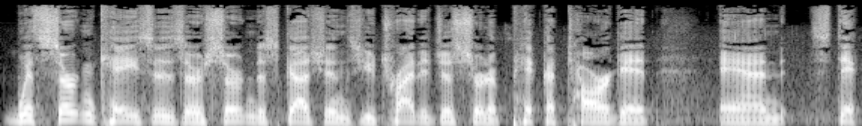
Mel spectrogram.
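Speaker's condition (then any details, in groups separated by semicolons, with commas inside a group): No condition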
